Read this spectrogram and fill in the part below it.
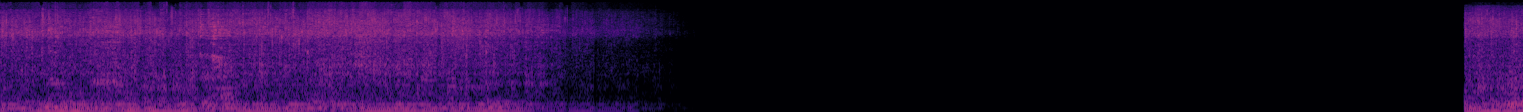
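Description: Salted masala for an egg roast fries and sizzles in a pan while it is stirred, a dense close hiss that runs for a few seconds, then cuts off into silence before briefly returning.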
